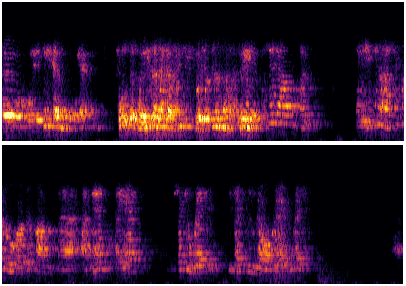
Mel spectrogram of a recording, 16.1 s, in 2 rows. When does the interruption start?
3 s

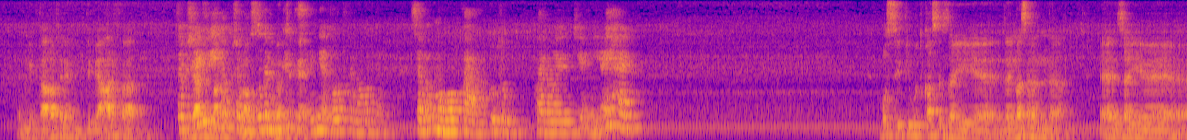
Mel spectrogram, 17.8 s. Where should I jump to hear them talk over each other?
3 s

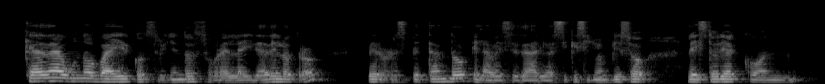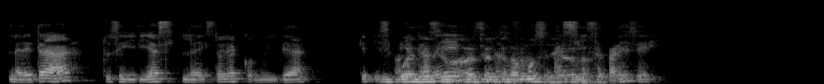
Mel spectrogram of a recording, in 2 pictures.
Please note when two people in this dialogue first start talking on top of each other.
12 s

